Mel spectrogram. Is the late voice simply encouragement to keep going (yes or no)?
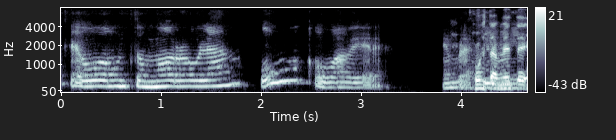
no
